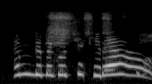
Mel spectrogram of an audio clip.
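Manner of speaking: put-on very high-pitched girlish voice.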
